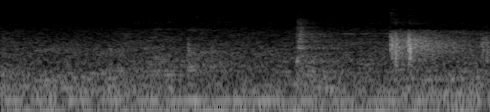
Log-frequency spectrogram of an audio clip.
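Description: Two short, sharp clicks about half a second apart near the end, the second louder, over a steady low hum.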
